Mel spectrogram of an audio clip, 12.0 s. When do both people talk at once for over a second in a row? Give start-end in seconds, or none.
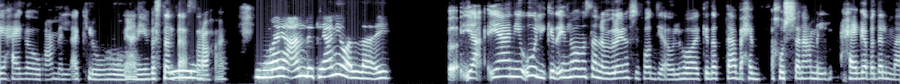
none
